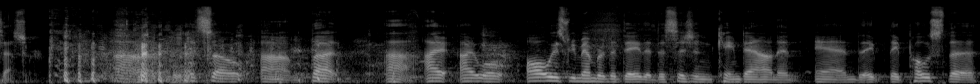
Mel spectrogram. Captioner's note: laughter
